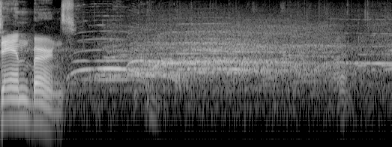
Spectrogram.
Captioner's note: audience cheering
